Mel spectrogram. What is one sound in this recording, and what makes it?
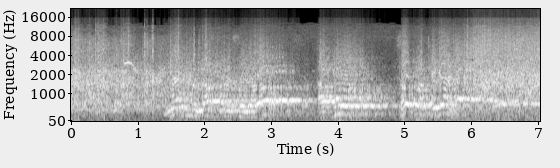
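A man speaks through a microphone over a loudspeaker.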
